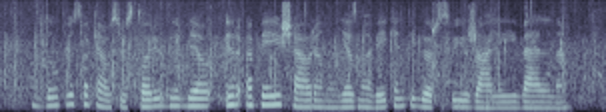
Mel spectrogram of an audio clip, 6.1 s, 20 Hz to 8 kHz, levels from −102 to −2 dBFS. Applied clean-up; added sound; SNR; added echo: none; Applause; 9 dB; none.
